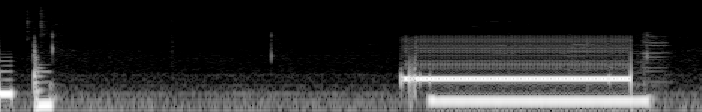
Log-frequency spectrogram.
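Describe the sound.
A phone rings. A brief click comes first, then a short pause, then a steady electronic ring tone holds for about a second and a half and cuts off cleanly.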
